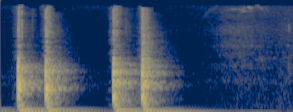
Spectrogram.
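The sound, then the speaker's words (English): Four solid knocks on a door in two quick pairs, knock-knock, pause, knock-knock, fairly loud with a short resonant thud after each, then quiet. “You go up to the door and you do the knock.”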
